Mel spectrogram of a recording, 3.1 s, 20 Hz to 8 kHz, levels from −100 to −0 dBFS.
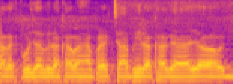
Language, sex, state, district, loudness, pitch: Hindi, male, Haryana, Charkhi Dadri, -14 LUFS, 110 Hz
